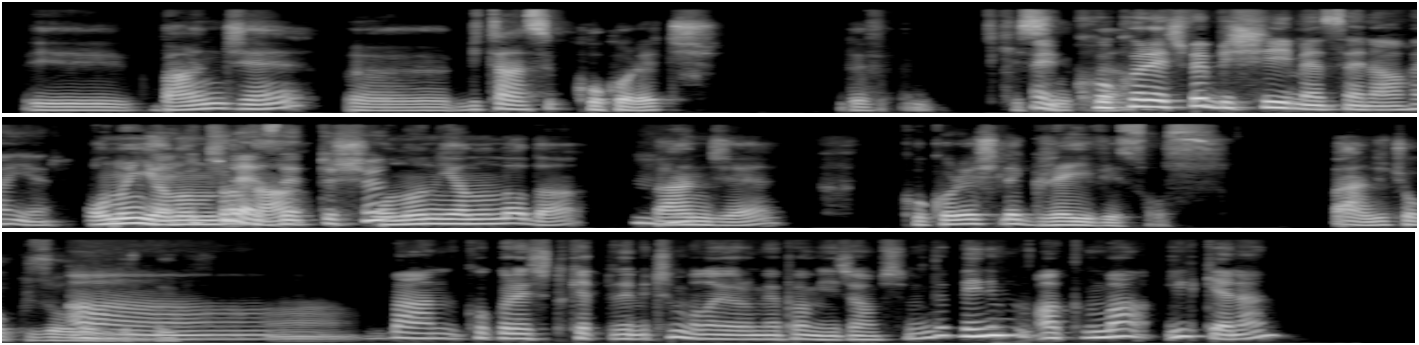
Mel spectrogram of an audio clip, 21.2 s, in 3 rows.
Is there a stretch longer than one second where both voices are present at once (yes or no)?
yes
